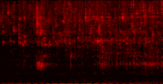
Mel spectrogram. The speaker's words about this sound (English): Sometimes I don't have it before the stream, but I'm going to have it now. I like to do the pour over. This is what I love doing.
